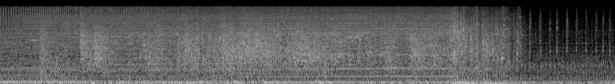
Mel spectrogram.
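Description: A chainsaw roars and smashes through wood.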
